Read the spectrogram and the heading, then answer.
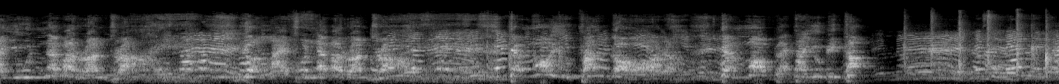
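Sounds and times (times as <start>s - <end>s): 
faint murmur of voices: 0.0s - 10.5s
speech: 0.5s - 5.2s
crowd clapping: 9.0s - 10.5s.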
